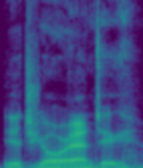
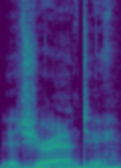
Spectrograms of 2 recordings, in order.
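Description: First: Slow, drawn-out restrained howl; ferocious howl. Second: Lower, softer, cold sepulchral voice; cave-deep solemn. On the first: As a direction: howl it slowly with a touch of ferocity. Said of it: "His voice arose to a howl of ferocity". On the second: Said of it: "a true voice from a cave, cold, solemn, and damp". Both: A narrator's reading.

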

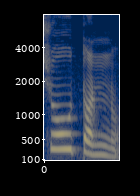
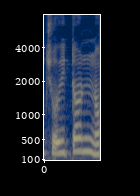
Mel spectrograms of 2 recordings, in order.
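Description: First: চৌতন্য with a drawn "chou" at the start; diphthong variant. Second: চৈতন্য with a gliding "choi" at the start; diphthong oi. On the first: Teacher illustrating the compound vowel, gliding "chou". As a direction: glide from o to u in চৌতন্য. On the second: Teacher illustrating the compound vowel, gliding "choi". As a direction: glide from o to i in চৈতন্য. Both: Shown as a demonstration. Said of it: "সন্ধিক্ষণ বা যৌগিক স্বর".

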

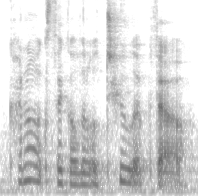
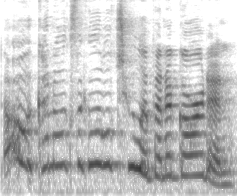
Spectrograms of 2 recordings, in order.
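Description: First: Said in the usual way. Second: Put-on high, loud, fast baby talk; squeaky, hurried delight; cutesy gushing. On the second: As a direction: coo excitedly with a laugh in it. Cutesy replay of the tulip remark.

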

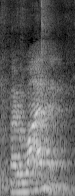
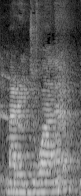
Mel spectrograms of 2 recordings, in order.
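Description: First: "marijuana" as mar-uh-WAH-nuh, the j silent; corrected pronunciation. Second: "marijuana" as ma-ri-joo-WAH-nuh, with a sounded j; wrong pronunciation shown. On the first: Diction teacher correcting the class on marijuana, careful pronunciation. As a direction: drop the j from "marijuana", gliding into WAH. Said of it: "we say marijuana". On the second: Diction teacher showing what not to say, mistaken pronunciation. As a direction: spell out every syllable of "marijuana", hard j included. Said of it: "So we don't say marijuana". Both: Shown as a demonstration.

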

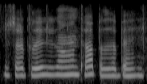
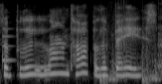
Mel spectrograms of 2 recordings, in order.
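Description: First: Slow, soft ominous warning; dramatic slow voice. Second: Dramatic slow voice. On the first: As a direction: drag it out like a movie line. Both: Acted. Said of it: "That probably sounds so cringy".

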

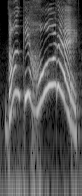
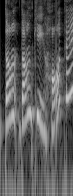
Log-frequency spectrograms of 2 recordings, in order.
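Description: First: High, slow sung "Don Quixote!" with a falling end; sung, belt the name like a show tune. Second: Said in the usual way. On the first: Shown as a demonstration. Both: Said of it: "I sang the song".

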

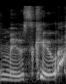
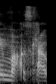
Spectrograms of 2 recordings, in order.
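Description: First: Moscow mispronounced as "Mooscoo"; mimicked Russian pronunciation. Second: Said in the usual way. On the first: Girl mocking how the photographer says it, Moscow as "Mooscoo". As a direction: say Moscow with oo in both syllables. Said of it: "but she says Moscow". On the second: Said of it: "She's trying to say Moscow".

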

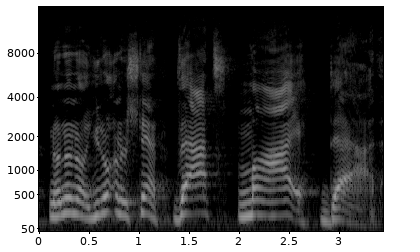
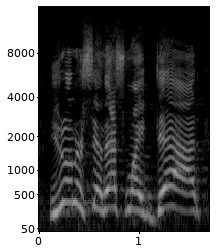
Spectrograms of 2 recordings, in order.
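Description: First: A quick rush of no's, then THAT'S MY DAD word by word; insistent emphasis. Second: Higher-pitched, pressing plea to be understood; urgent insistence. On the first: Son correcting a confused minister, slow insistent emphasis. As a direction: stretch "That's my dad" very slowly, each word weighted. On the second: Son making the minister understand, urgent and high. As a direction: push "That's my dad" out high and continuous. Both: Retold or imitated.

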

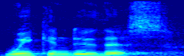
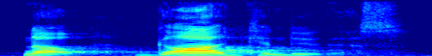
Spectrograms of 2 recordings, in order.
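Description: First: Said in the usual way. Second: "God" hit loud and low; stress on GOD. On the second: Shown as a demonstration. Preacher corrects Caleb's words, stressing "God". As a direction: lean hard on "God".

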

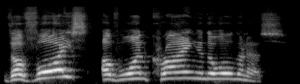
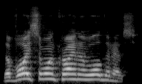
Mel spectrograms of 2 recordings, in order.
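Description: First: Slow, louder proclaiming of the verse; emphatic scripture reading. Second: Said in the usual way. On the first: Acted. Preacher reading Isaiah aloud to the congregation, slow and proclaiming. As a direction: proclaim the prophecy slowly. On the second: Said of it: "Here's the prophecy".

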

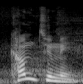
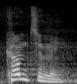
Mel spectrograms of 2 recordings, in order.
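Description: The two takes are said the same way.

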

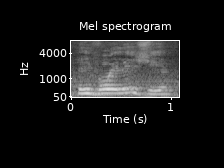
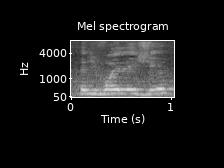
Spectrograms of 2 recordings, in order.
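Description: The two takes are said the same way.

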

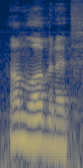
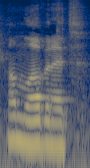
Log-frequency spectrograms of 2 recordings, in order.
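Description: The two takes are said the same way.

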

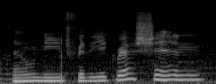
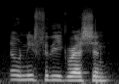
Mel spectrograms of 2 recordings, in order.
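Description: First: Slow, hushed, higher-pitched plea; soft placating. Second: Said in the usual way. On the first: Real, not acted. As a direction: softly placate an aggressor, drawing it out. Placates the hostile game.

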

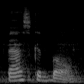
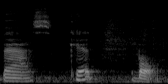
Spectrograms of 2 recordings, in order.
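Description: First: Said in the usual way. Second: Basketball split into bas-ket-ball with gaps; syllable by syllable. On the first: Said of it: "practice our counting syllables". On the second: Shown as a demonstration. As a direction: count out three beats in Basketball. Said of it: "Three syllables".

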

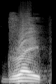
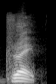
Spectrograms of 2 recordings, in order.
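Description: The two takes are said the same way.

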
